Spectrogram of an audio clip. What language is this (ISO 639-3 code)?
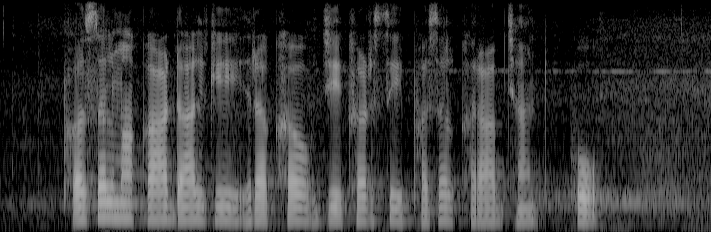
hne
